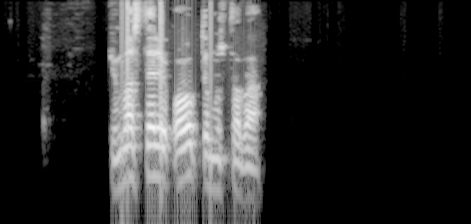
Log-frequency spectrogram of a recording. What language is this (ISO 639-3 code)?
lzz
